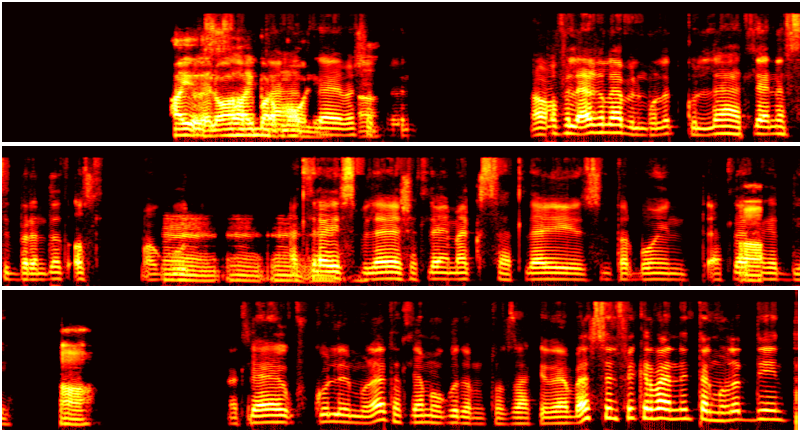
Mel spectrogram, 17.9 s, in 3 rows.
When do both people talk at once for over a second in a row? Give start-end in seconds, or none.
1.4-2.9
